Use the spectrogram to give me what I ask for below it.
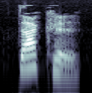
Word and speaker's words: Dackel: Dackel. It's actually pronounced that.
